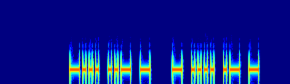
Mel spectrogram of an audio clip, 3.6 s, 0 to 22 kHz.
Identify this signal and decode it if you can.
Morse code, heard as a keyed tone, about 30 wpm, 700 Hz. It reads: BUT THAT
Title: Sets of 2 Words 30wpm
